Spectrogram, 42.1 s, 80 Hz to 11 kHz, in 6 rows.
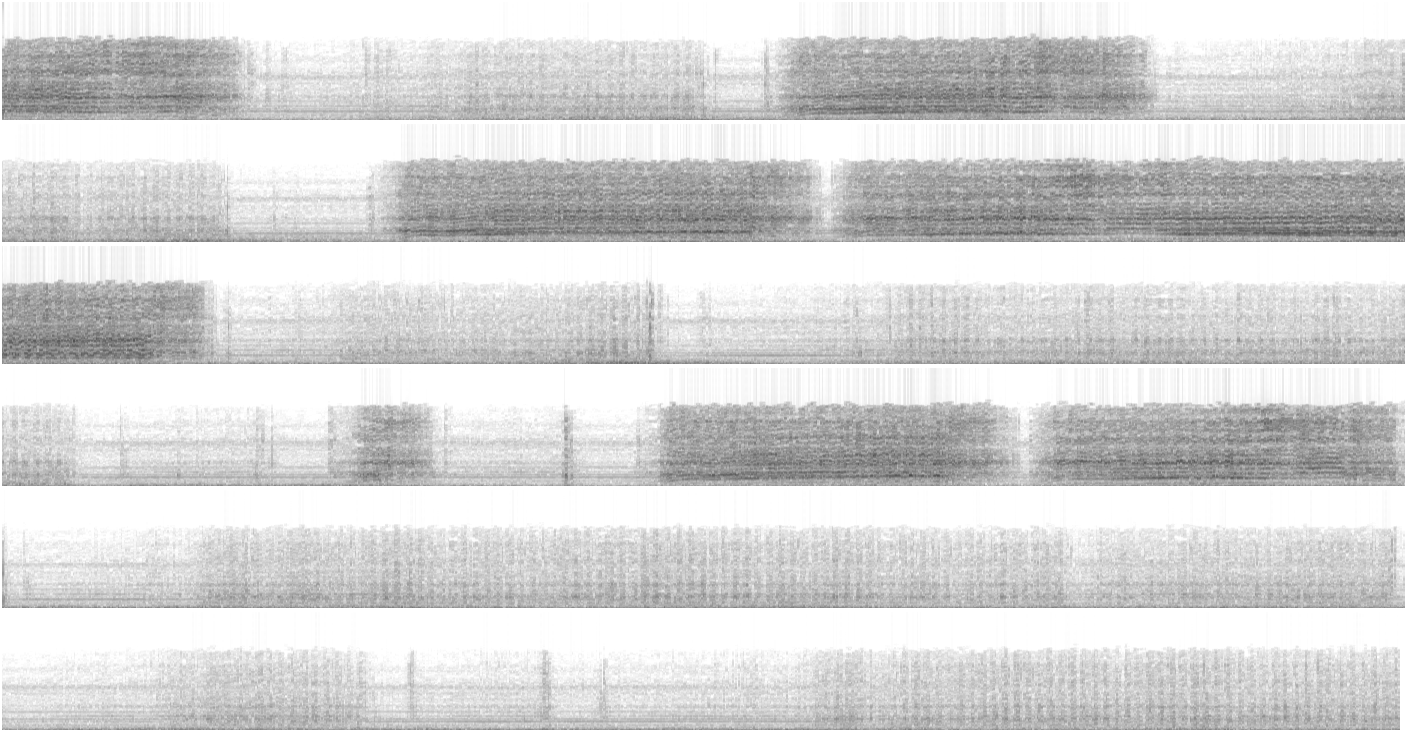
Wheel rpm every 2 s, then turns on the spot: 60, 10, 80, 30, 40, 80, 110, 70, 10, 10, 20, 10, 70, 80, 20, 20, 30, 20, 20, 10, 20.
6-8 18-22 28-36 38-42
